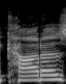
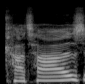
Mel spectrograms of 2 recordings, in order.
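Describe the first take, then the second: First: Katas said as KAH-tuhz; first-syllable stress. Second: Katas said as kuh-TAHZ; second-syllable stress. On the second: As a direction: katas with a long, open final syllable. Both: Shown as a demonstration. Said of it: "some people say katas".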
